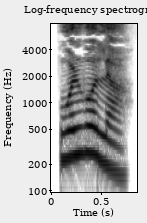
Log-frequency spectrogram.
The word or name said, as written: ಒಳವಾಲ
